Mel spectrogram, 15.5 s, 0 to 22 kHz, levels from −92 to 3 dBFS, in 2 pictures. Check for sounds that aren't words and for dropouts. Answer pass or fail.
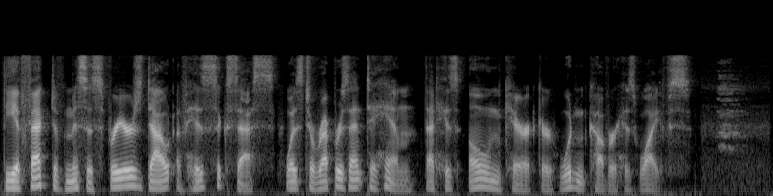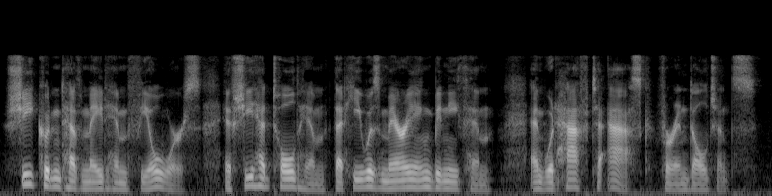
fail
